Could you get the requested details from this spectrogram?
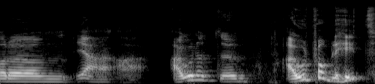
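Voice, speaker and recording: Carrying a strong non-native accent, a man talks at a fairly slow pace. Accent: thick non-native. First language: not English. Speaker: MMA YouTuber. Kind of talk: live stream chat. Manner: animated; quieter than usual.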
